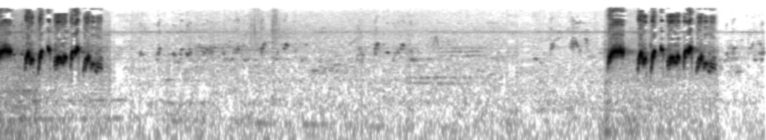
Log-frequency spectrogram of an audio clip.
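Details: Red-whiskered bulbul, Sông Kôn song style, used for training. Two lively phrases of quick, chattering whistled notes open and close the stretch, with a long quiet gap between them.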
